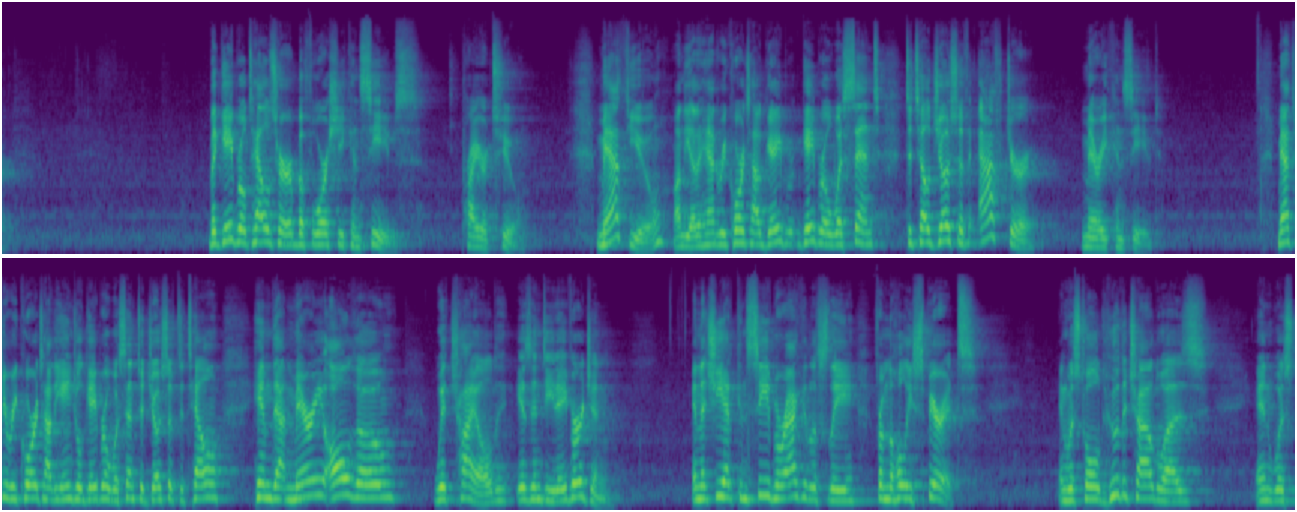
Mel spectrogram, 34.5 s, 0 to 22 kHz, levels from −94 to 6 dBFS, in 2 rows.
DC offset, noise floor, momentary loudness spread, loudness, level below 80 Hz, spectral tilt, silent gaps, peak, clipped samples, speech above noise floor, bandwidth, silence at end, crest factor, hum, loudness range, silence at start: under 0.1%; -60 dBFS; 11 LU; -21 LUFS; -82 dBFS; -4 dB/octave; none; -2 dBFS; under 0.1%; 39 dB; 15.5 kHz; 0 s; 20 dB; none; 6 LU; 0 s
